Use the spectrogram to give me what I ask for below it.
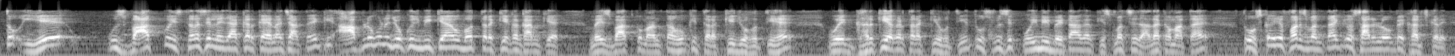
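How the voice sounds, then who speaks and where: A man with a fairly high voice makes his case as a panelist in a televised debate. He drives his points home forcefully in long, rhetorical sentences. The broadcast audio sounds somewhat dull. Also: lively intonation, fairly quick, breathy edge. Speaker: political panelist.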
